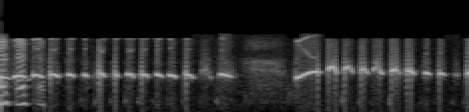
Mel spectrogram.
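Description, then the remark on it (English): A person whistles a canary-like song, rapid chirping trills in quick pulses, a brief softer pause in the middle, then another fast run of bright whistled chirps. “It's a canary.”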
